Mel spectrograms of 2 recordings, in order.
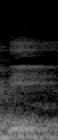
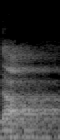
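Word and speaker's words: the: দি এর উচ্চারণ হবে দা। তো আমি তোমাদেরকে একটা সুন্দর সূত্র দিচ্ছি এখানে, দা দি সি, অর্থাৎ কনসোনেন্টের পূর্বে যদি দি বসে তখন দি এর উচ্চারণ হবে দা, আর ভাওয়ালের পূর্বে যদি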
